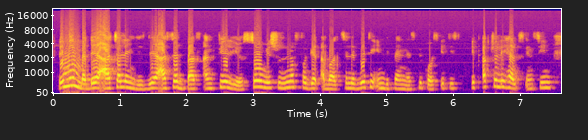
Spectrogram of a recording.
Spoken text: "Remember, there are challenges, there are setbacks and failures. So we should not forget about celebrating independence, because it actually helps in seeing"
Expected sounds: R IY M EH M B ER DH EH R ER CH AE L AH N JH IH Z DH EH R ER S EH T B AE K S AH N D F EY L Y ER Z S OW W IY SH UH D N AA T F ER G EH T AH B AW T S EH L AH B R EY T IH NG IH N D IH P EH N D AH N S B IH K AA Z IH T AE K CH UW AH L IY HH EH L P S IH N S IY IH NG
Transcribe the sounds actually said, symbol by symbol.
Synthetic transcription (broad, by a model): R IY M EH M B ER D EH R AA CH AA L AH N JH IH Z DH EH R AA S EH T B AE K S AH N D F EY L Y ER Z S OW W IY SH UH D N AA T F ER G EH T AH B AW T S EH L AH B R EY T IH NG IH N D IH P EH N D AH N S B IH K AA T IH T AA K CH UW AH L IY HH EH L P S IH N S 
